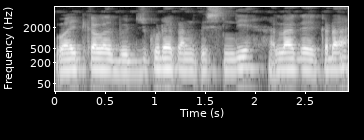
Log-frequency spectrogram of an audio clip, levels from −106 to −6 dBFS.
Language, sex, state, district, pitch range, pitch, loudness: Telugu, male, Andhra Pradesh, Sri Satya Sai, 120-130 Hz, 125 Hz, -16 LUFS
